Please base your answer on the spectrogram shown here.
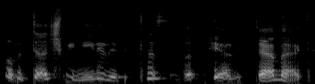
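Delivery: very high, thin mocking voice; whiny mock objector. Objector pleading pandemic excuses to the host, whiny mockery. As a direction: squeal it like a feeble excuse.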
